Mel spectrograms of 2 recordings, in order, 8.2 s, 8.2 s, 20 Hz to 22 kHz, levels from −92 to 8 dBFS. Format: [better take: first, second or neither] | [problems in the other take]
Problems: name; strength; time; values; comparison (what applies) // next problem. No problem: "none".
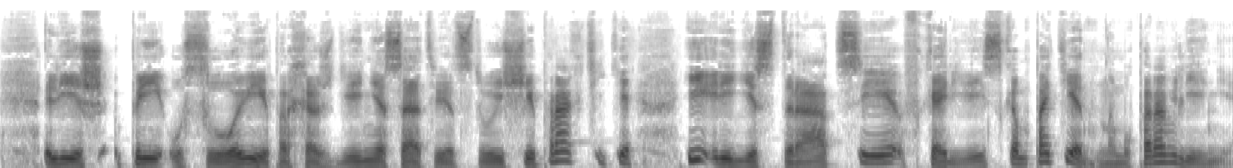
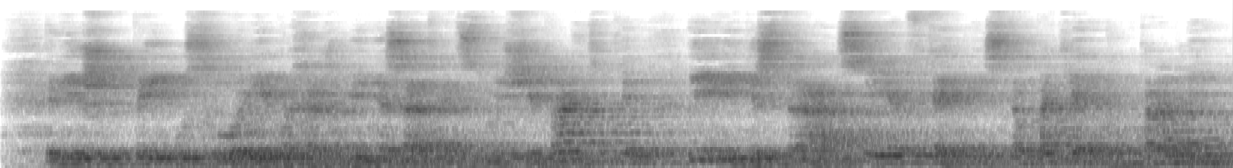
first | off-mic speech; far // room echo; strong; dies away in 2.1 s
